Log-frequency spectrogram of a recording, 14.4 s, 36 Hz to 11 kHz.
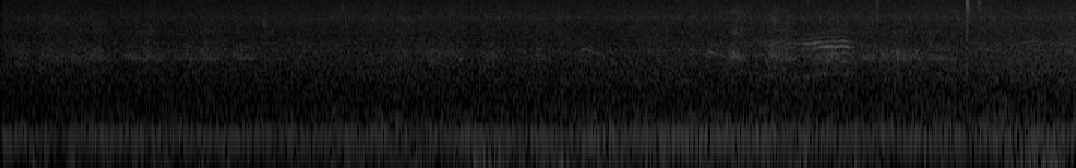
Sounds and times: idling car 0.0 - 14.3

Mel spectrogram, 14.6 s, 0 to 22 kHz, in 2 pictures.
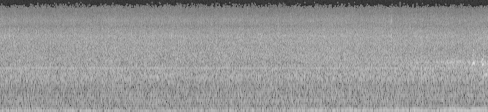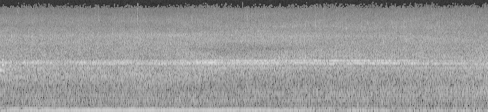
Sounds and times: distant traffic 4.7 - 14.6

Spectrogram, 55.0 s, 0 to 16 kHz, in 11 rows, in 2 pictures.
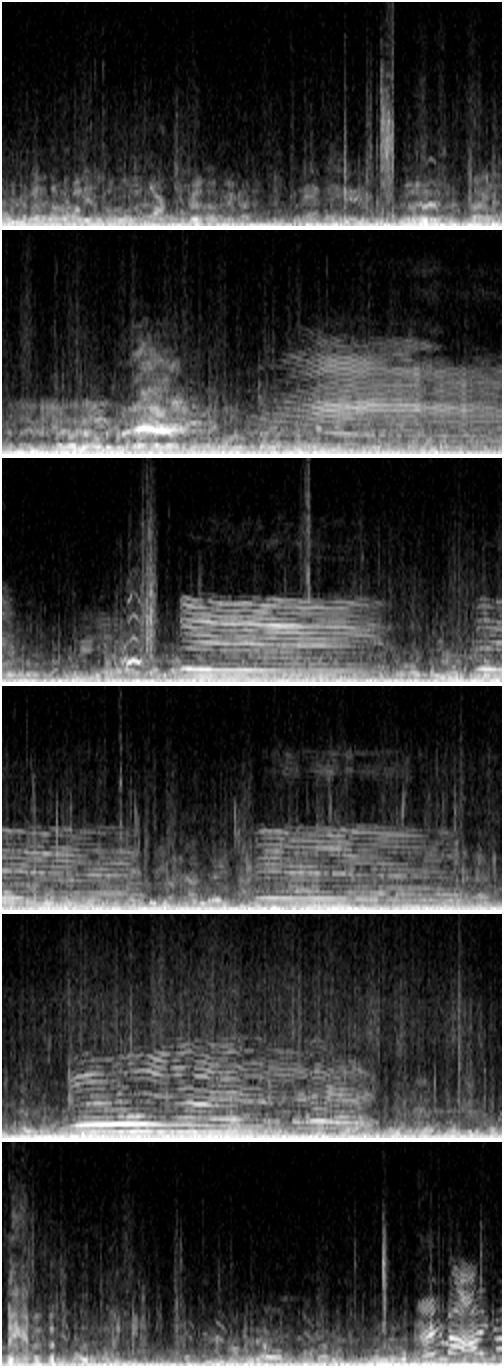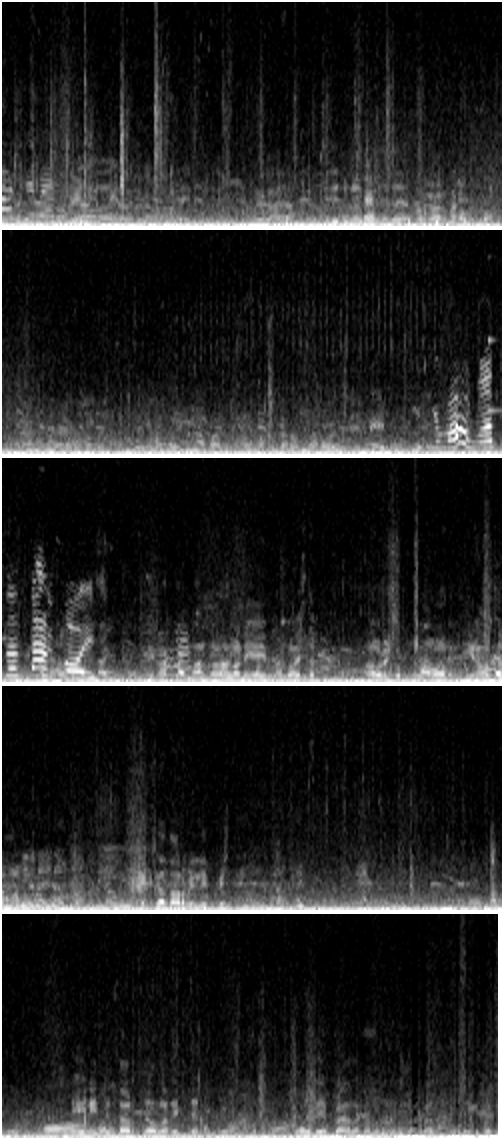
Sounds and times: People hanging around a ice cream stand 0.0 - 54.9

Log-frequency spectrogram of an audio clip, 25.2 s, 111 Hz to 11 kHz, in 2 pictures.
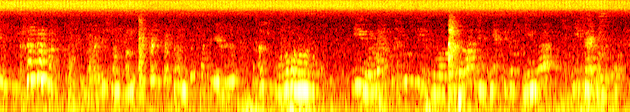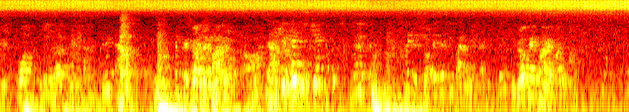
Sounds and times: insects singing 0.0 - 25.1
people talking 0.0 - 25.1

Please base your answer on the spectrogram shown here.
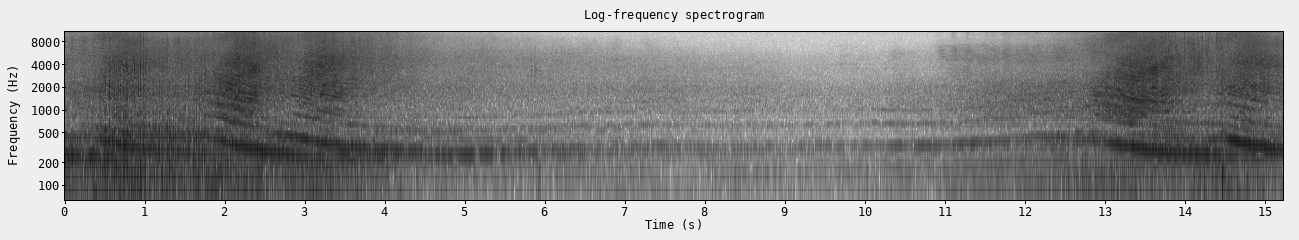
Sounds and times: superbikes 0.0 - 3.9
superbikes 11.9 - 15.2

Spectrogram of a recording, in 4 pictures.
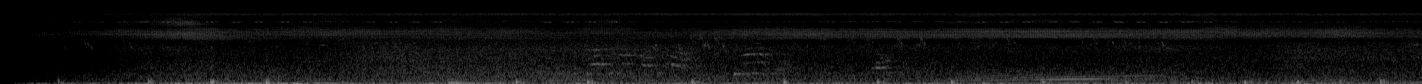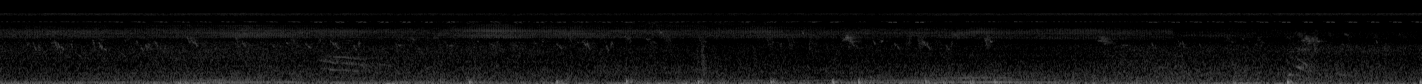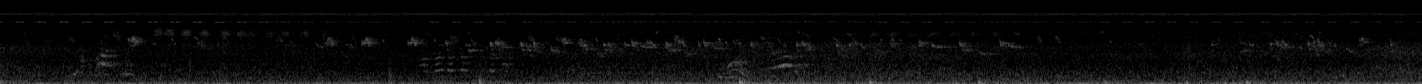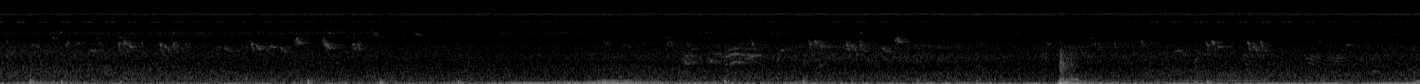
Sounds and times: Cicadas sound 0.0 - 56.8
Birdsong sound 0.5 - 56.8
waves 1.1 - 9.6
waves 10.4 - 48.1

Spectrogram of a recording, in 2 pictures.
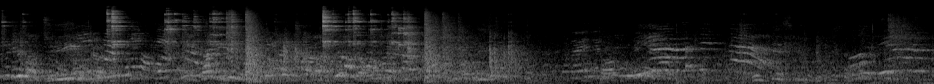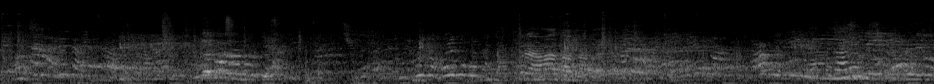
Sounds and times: little rings had to be thrown on glass bottles 3.2 - 4.3

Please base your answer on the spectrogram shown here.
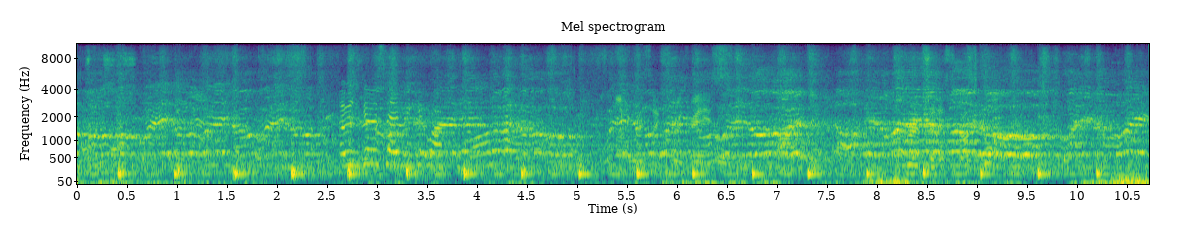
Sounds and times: Street musicians 0.0 - 10.7

